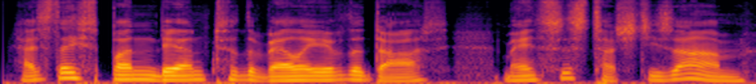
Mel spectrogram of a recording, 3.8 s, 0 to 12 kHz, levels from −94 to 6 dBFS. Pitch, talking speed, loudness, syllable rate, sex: 125 Hz, 220 wpm, -17 LUFS, 5.3 syllables/s, male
